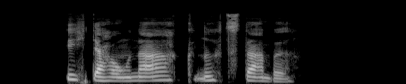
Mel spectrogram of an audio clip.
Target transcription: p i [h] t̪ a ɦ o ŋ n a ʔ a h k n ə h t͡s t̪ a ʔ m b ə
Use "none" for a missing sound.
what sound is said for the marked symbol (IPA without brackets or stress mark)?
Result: h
